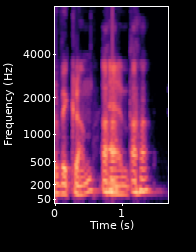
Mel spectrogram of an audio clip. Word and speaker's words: Bikram: Bikram Yoga? – It's appropriate because... – Oh, my God. – A, because you're Vikram. That's actually the correct pronunciation of Bikram.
